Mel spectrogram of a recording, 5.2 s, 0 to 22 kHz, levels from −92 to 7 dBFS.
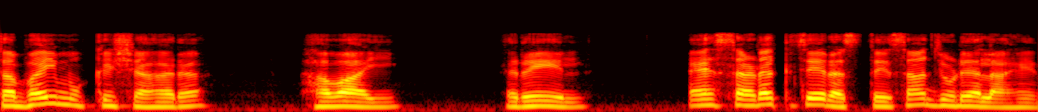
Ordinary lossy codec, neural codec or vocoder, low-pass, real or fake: none; codec, 16 kHz, 16 kbps, FunCodec, trained on Chinese and English, 50 frames a second; 7.2 kHz; fake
